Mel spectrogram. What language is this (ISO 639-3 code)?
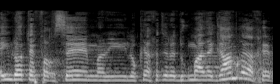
heb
